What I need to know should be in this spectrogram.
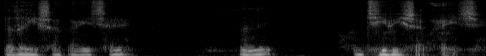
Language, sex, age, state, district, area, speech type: Gujarati, male, 45-60, Gujarat, Junagadh, rural, spontaneous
